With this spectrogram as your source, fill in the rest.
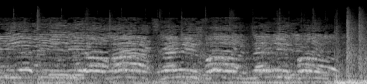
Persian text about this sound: هواداران استقلال به سیاست‌های نقل و انتقالاتی از دست دادن ستاره‌ها و عدم جذب بازیکنان بزرگ اعتراض دارند و علیه مدیران این باشگاه شعار دادند.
